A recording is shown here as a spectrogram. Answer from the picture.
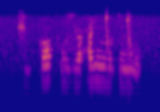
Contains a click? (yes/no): yes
